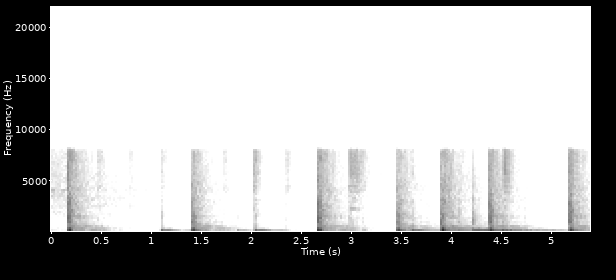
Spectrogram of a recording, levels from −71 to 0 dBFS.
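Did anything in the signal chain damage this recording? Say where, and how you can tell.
Yes: likely Opus compression at the codec stage. This music sounds grainy, rough and noisy throughout, and the spectrogram shows nothing above 8.2 kHz, which suggests a low-bitrate wideband encode.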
